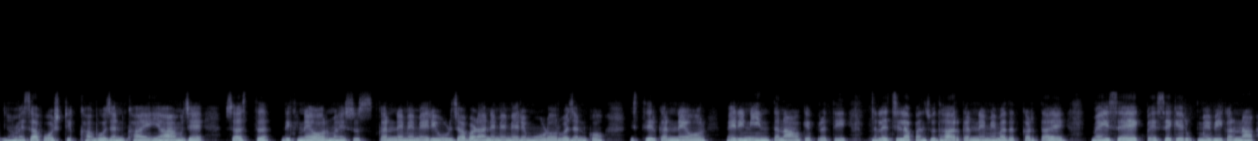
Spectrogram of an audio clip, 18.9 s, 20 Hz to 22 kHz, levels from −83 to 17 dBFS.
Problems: none marked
